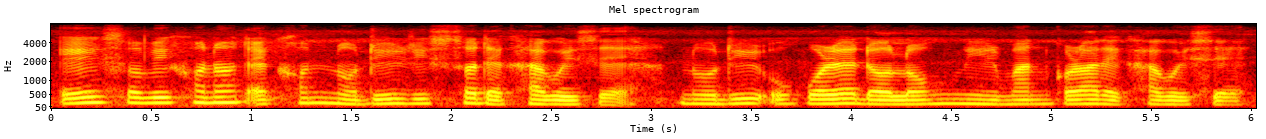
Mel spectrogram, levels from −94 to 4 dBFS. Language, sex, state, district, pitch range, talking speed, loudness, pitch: Assamese, male, Assam, Sonitpur, 145-175 Hz, 140 wpm, -18 LUFS, 155 Hz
